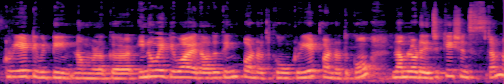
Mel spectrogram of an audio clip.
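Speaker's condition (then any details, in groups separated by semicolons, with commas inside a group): No condition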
